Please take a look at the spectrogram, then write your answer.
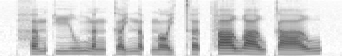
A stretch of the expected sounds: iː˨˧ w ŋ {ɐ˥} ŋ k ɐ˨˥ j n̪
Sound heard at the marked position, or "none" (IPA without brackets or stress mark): ɐ˨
